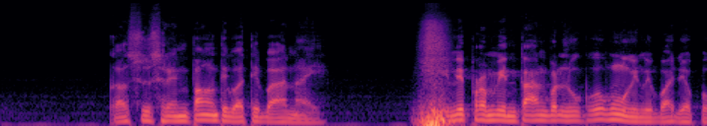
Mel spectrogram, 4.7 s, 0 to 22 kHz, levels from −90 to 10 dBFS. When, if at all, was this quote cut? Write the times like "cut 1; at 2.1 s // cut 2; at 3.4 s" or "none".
cut 1; at 2.8 s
